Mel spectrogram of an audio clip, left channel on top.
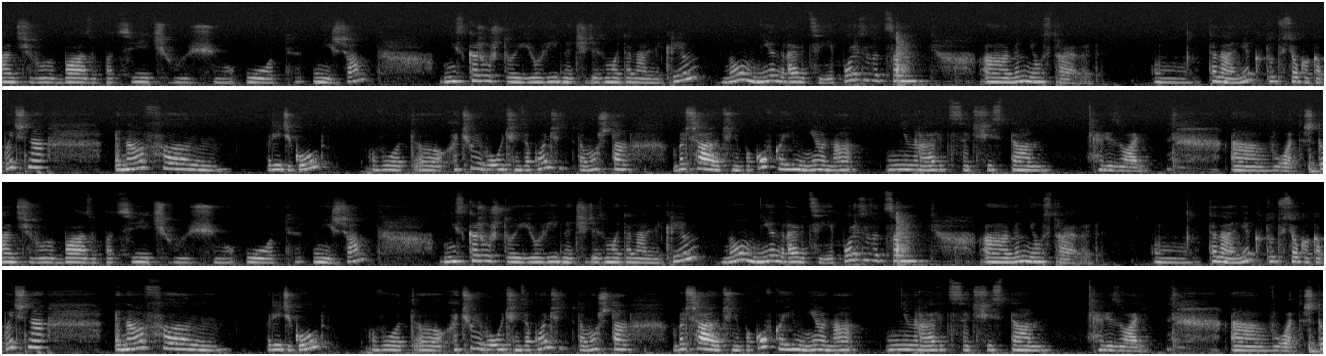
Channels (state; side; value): noise; left; hiss, 19 dB below the sound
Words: базу подсвечивающую от Миша. Не скажу, что ее видно через мой тональный крем, но мне нравится ей пользоваться. Она меня устраивает. Тональник. Тут все как обычно. Enough Rich Gold. Вот. Хочу его очень закончить, потому что большая очень упаковка, и мне она не нравится чисто визуально. Вот.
